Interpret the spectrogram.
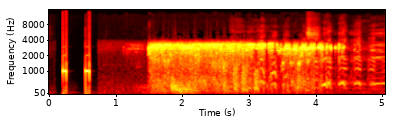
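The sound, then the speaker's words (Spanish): Two quick electronic beeps, then a voice makes a long, loud rushing hiss that turns into gurgling bursts, imitating a toilet flushing. “Un toilet flochando.”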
